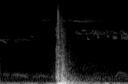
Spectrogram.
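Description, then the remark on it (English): A car door shuts with a single solid thump as someone steps out of the car, fairly loud and decaying quickly. A faint steady background hum fills the rest of the moment, with no talking. “Well, you can tell that I've stepped out of the car.”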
